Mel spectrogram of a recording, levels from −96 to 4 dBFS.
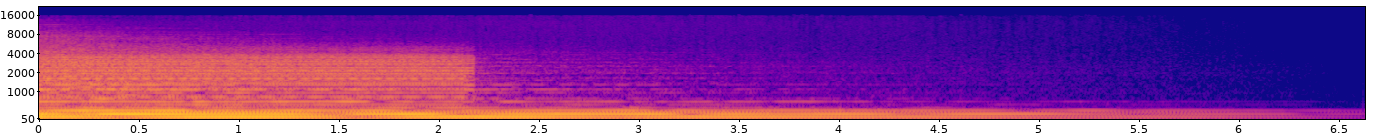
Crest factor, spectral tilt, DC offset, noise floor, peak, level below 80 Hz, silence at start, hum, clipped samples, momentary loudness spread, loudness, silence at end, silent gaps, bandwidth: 16 dB; -7 dB/octave; under 0.1%; -52 dBFS; -2 dBFS; -34 dBFS; 0 s; none; under 0.1%; 18 LU; -16 LUFS; 1.2 s; none; 8.2 kHz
